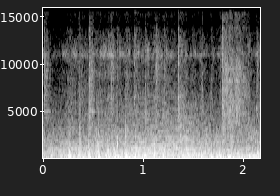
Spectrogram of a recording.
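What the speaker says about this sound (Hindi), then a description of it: "लगभग 1250 मीटर की ऊंचाई तक पहुंचने में हेलीकॉप्टर को काफी वक्त लगेगा" A helicopter hovers while hoisting a rope to about 1250 metres, its loud, close rotor chop and engine roar filling the clip as a continuous rumbling thud without any voices.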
